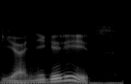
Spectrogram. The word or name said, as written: ja nigeriec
